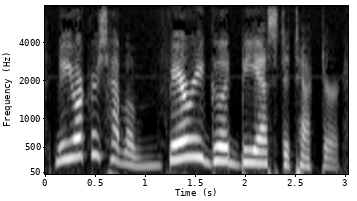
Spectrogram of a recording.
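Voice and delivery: ordinary talk, nothing marked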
